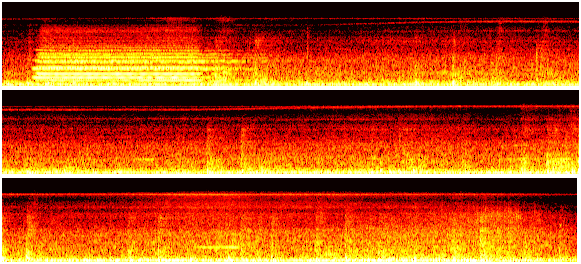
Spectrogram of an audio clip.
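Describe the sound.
A train travels on rails with a loud, steady rumble and rattle that runs without a break for the whole stretch. A sustained horn-like tone sounds over it at the start.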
